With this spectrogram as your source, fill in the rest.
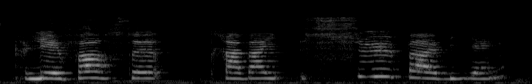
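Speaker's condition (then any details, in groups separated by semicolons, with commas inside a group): Ataxia; degenerative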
